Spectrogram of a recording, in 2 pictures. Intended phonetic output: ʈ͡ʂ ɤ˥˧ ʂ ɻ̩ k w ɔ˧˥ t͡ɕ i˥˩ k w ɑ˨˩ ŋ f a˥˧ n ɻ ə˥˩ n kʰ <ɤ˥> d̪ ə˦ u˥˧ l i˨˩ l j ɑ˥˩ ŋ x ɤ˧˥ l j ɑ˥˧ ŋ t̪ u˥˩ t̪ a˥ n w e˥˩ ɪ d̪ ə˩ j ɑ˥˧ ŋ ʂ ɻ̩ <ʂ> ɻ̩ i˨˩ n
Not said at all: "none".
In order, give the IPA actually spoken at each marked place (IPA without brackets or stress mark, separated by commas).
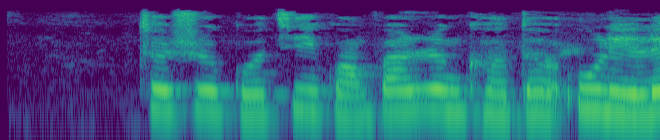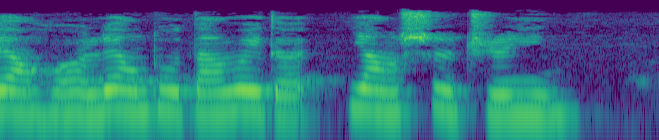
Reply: ɤ˨˩, ʈ͡ʂ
